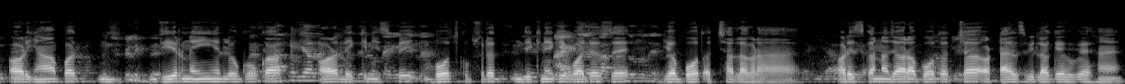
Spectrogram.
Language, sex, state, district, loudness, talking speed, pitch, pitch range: Hindi, male, Bihar, Begusarai, -18 LUFS, 185 wpm, 125 Hz, 120-130 Hz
